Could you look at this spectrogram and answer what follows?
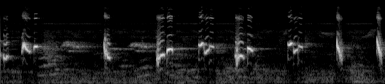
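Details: Sooty-headed bulbul in lively, long-running song, used to stir silent birds into singing: short bubbly, slurred notes between low and mid pitch, given in scattered bursts with brief pauses and some faint chatter between them.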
